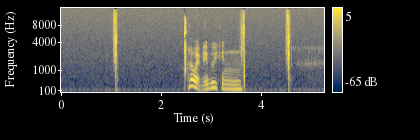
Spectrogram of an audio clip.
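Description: Playing cards snap into place with short, sharp clicks.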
